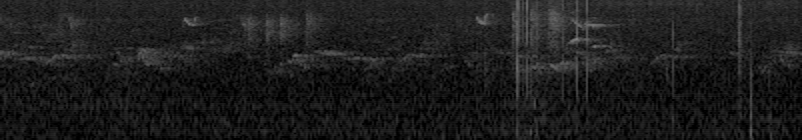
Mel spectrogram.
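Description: Faint, scattered short bird chirps over quiet forest background. A few soft clicks come about five seconds in and again about seven and a half seconds in.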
